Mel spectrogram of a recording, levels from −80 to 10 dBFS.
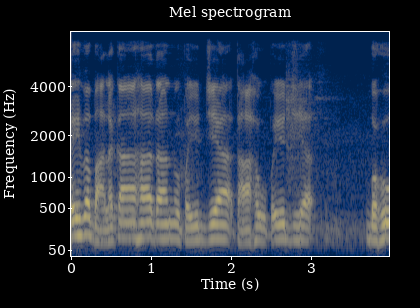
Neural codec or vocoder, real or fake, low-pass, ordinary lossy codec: vocoder, 44.1 kHz, 128 mel bands every 256 samples, BigVGAN v2; fake; 7.2 kHz; none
